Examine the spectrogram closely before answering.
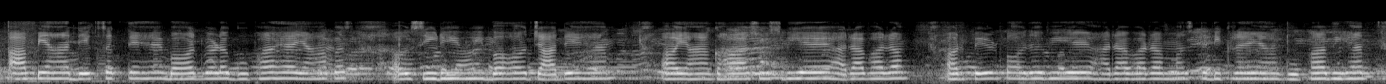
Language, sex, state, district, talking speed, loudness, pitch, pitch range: Hindi, male, Chhattisgarh, Sarguja, 150 wpm, -14 LUFS, 265 Hz, 255-270 Hz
